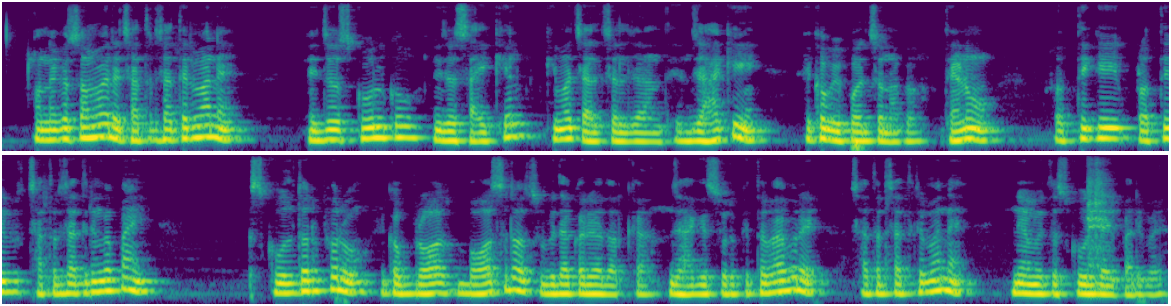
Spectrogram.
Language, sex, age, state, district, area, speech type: Odia, male, 30-45, Odisha, Kandhamal, rural, spontaneous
